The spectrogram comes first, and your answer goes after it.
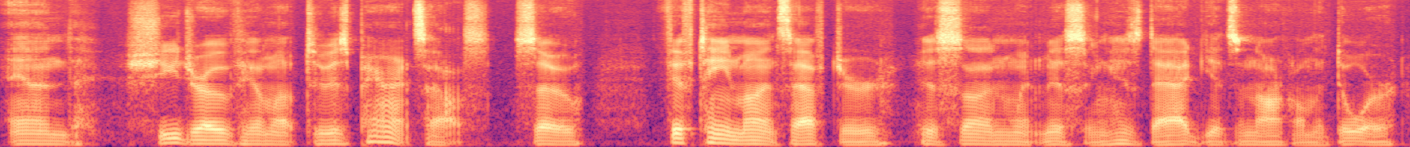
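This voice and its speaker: A man's voice: a bass voice, slow. A man hosting a podcast, retelling stories in an informal, rambling way and often correcting himself. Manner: informal, digressive, self-correcting. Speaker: podcast host. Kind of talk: casual, rambling retelling of mysteries.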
